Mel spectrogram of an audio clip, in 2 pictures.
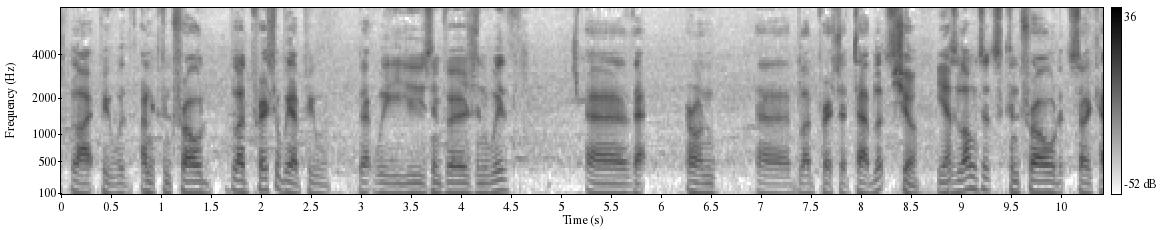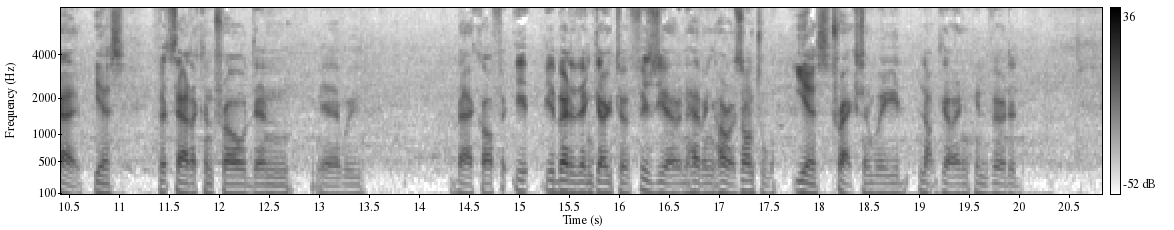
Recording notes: This is the first ever episode of the Spine Dynamex podcast recorded at the Royal Adelaide Show in 2022.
